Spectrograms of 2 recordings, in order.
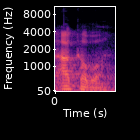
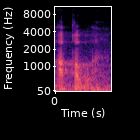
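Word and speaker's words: عقبة: এটাকে অনেকে কিন্তু ভুল উচ্চারণ করে, আমাদের দেশের লোকেরা, শুধু লোকেরা না, অনেক মাদ্রাসা পড়ুয়ারাও ভুল উচ্চারণ করে, কারণ ওস্তাদ থেকে ভুল শিখেছে তো কী করবে। জামারায়ে উকবা বলে, আকাবাকে কি বলে? উকবা বলে অনেক।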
